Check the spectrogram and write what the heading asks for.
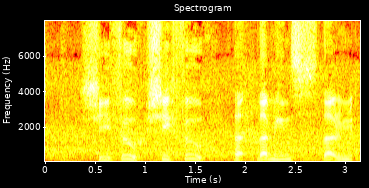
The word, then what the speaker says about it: Shifu: one got it Shifu Shifu that that means that that means Master by the way or is it I think it's pronounced sifu yeah it's sifu your agent Lane I take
